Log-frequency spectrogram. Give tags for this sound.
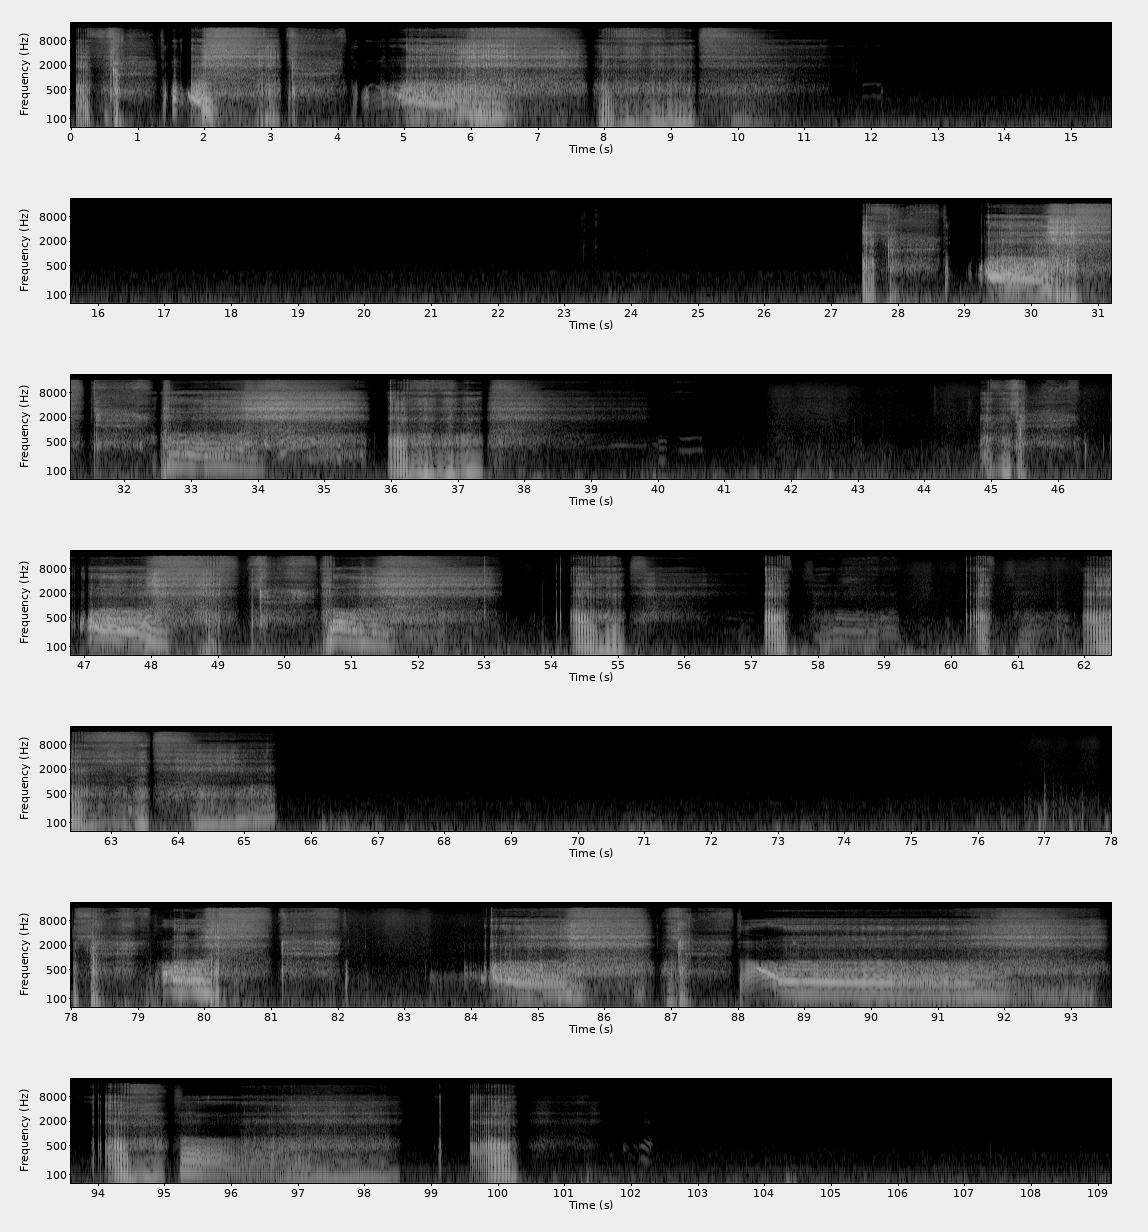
apnia close sleep snoring

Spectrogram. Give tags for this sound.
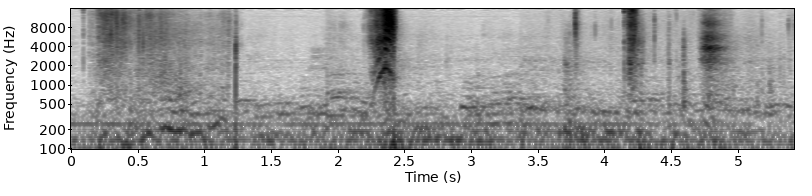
clothes pants brooch

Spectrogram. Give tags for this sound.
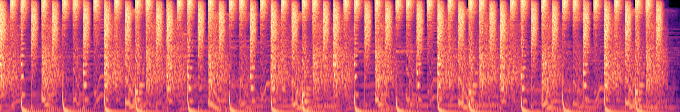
flstudio loop techno

